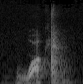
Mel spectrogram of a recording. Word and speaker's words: walking: lo pronuncian walking. Es tan sencillo como acordaros del nombre Joaquín, ¿ok? Hola Joaquín, ¿qué tal? A Joaquín le quitas la J y queda, te deja casi ahí, walking, ¿ok?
